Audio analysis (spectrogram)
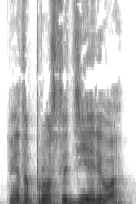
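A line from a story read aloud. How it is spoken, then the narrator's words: Boy's scoffing snort. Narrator (Russian): хмыкнул мальчуган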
